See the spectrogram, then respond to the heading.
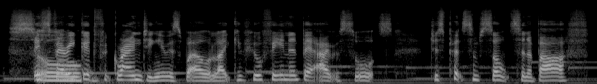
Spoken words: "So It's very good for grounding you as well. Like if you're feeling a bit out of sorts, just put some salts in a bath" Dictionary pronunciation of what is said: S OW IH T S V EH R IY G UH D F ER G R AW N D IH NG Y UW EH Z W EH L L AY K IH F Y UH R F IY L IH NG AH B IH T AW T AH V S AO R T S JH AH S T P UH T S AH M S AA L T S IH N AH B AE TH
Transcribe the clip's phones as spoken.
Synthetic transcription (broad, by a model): S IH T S V EH R IY G UH D F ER G R AW N D IH NG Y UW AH Z W EH L L AY K IH F Y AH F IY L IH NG AH B IH T AW T AH V S AO T S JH AH S P UH T S AH M S AA L T S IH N AH B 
